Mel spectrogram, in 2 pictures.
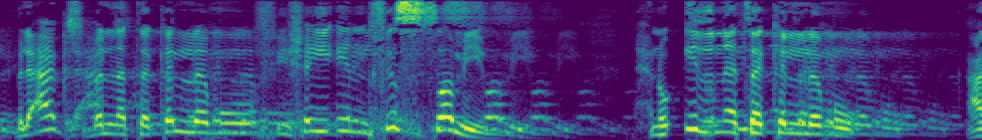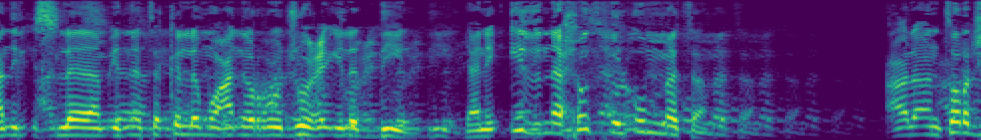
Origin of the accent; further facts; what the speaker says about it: Algeria; فتح الله، هذا من أهل بلدنا الجزائر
